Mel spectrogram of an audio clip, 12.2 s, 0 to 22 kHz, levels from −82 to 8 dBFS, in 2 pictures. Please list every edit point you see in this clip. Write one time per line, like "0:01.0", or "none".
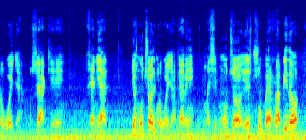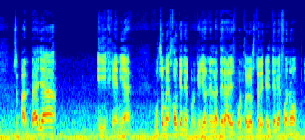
0:02.7
0:03.1
0:03.5
0:04.4
0:06.4
0:09.9
0:11.0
